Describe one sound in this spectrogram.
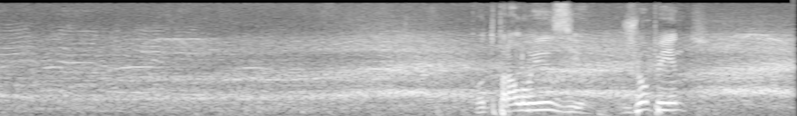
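A large stadium crowd chants and roars steadily outdoors.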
